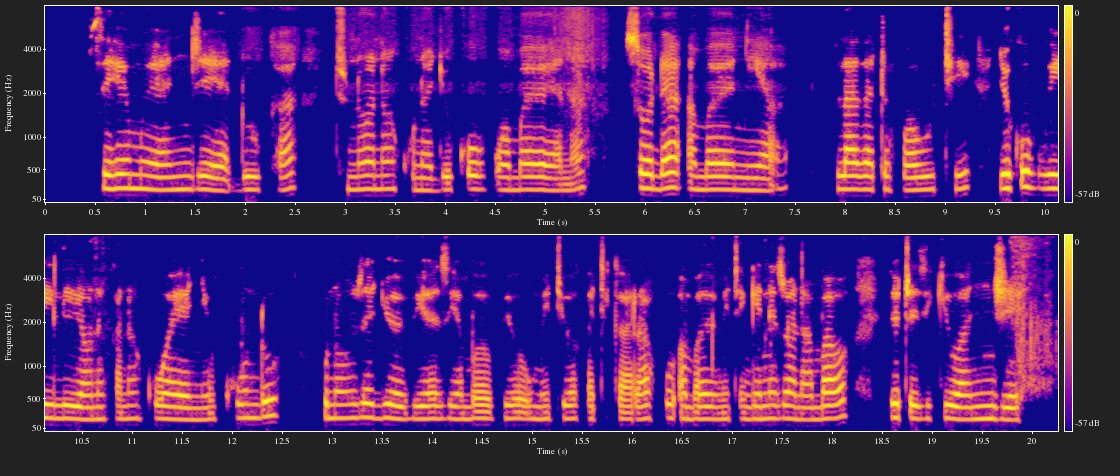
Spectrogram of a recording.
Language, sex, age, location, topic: Swahili, female, 18-24, Nakuru, finance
